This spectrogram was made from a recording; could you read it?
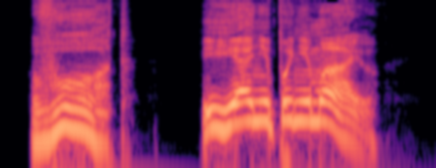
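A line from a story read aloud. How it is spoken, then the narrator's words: Exclaiming. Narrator (Russian): воскликнул я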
